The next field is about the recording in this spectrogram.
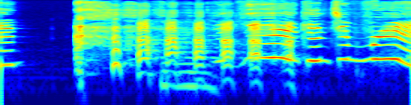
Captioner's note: laughs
